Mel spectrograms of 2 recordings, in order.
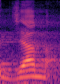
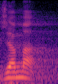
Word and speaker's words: جمع: یہ اصل میں عربی کا لفظ ہے، یہ ہے جمع، میم ساکن ہے. ہم اردو میں کہہ دیتے ہیں جمع، جمع کرنا، کیونکہ میم ساکن بولے تو ذرا تلفظ مشکل ہو جاتا ہے.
